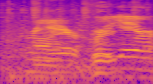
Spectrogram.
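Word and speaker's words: Gruyère: Gruyere.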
